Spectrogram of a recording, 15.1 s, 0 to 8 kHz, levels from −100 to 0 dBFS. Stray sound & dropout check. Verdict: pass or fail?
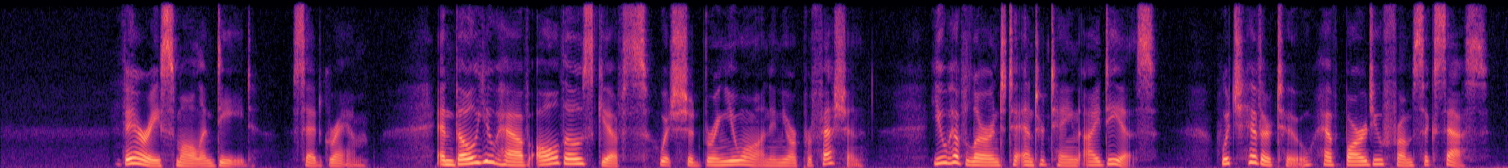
pass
